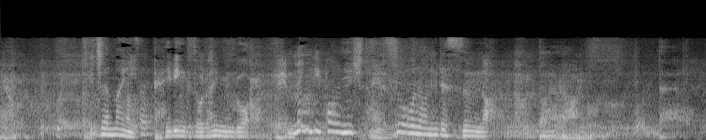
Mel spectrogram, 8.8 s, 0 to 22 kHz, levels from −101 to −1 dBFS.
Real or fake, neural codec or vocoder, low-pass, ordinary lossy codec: fake; codec, 16 kHz, 1 kbps, X-Codec, WavLM features, trained on Multilingual LibriSpeech; 7.2 kHz; MP3, 32 kbps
